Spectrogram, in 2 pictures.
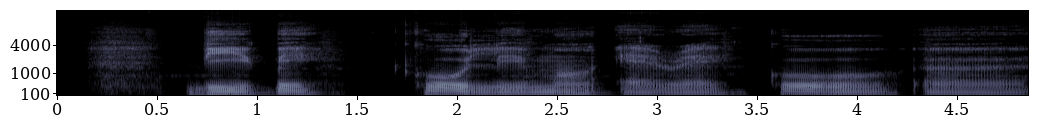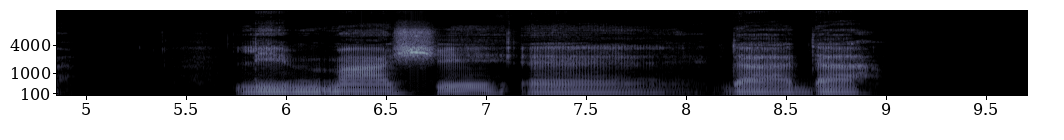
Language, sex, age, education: Yoruba, male, 30-45, tertiary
